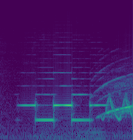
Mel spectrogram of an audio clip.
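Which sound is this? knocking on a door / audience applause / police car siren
police car siren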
